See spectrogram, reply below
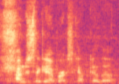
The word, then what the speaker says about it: Koepke: I think it's, I want to say it's pronounced Koepke. – Might be. – It's K-O-E-P-K-E, or, yeah, P-K-E. K-O-E-P-K-E. – Yeah, I want to say it's Koepke.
